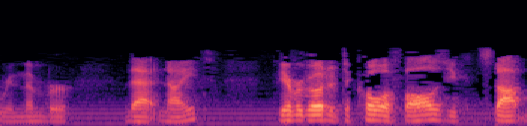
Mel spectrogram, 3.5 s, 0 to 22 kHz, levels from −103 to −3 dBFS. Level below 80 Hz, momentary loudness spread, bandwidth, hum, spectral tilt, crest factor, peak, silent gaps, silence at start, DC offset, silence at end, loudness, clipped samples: -66 dBFS; 17 LU; 5.4 kHz; none; -8.5 dB/octave; 20 dB; -12 dBFS; none; 0 s; under 0.1%; 0 s; -30 LUFS; under 0.1%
